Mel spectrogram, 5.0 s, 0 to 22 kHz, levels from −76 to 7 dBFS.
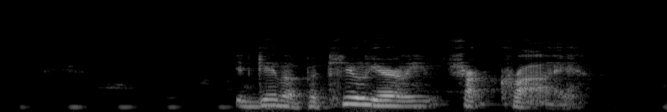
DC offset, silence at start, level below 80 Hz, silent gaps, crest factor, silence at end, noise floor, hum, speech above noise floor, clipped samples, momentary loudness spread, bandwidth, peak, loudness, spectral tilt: under 0.1%; 0.55 s; -78 dBFS; none; 20 dB; 0.6 s; -81 dBFS; none; 49 dB; under 0.1%; 17 LU; 6.6 kHz; -14 dBFS; -32 LUFS; -7.5 dB/octave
